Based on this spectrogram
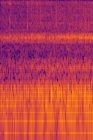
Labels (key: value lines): label: anthrophony, boat engine
recorder: HydroMoth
